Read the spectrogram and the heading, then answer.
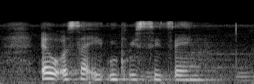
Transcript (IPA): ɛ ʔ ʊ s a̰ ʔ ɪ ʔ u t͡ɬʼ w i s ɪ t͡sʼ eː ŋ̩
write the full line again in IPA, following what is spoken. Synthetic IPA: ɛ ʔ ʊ s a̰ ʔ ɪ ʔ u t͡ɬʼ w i s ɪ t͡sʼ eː ŋ̩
